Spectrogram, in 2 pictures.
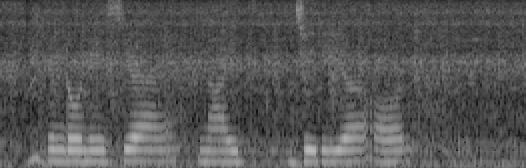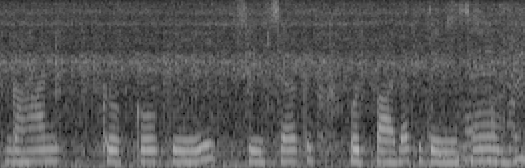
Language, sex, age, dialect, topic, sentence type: Hindi, female, 25-30, Garhwali, agriculture, statement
